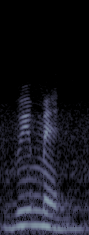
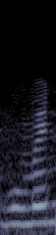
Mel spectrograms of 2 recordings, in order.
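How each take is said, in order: First: The first syllable sounds like 'wih'. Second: The first syllable sounds like 'woo'. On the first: The speaker calls it right. "Correct pronunciation विमेन होगा" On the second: The speaker calls it wrong. "बहुत सारे बच्चे वुमेन ही पढ़ते हैं"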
